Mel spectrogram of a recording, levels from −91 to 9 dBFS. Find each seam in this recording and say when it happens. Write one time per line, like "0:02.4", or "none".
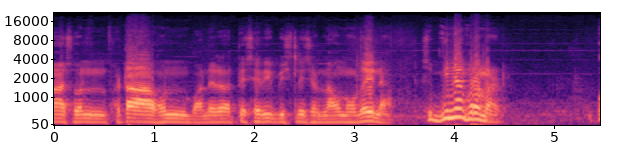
0:03.6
